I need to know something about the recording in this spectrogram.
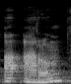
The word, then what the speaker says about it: Aaron: 2 samogłoski a tutaj mamy dwie szkoły jeśli chodzi o wymowę tego imienia jedni twierdzą że powinniśmy zaznaczyć dwie samogłoski imię powinno brzmieć aaron druga szkoła mówi o tym by druga samogłoska po prostu być wdzięczna i wymieniać im jako ale ja osobiście należę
